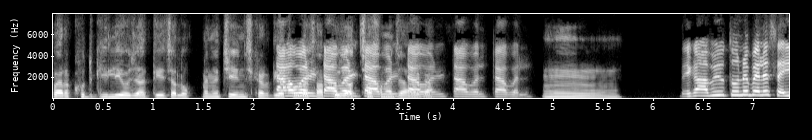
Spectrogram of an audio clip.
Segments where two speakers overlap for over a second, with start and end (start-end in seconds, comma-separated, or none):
2.2-3.8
